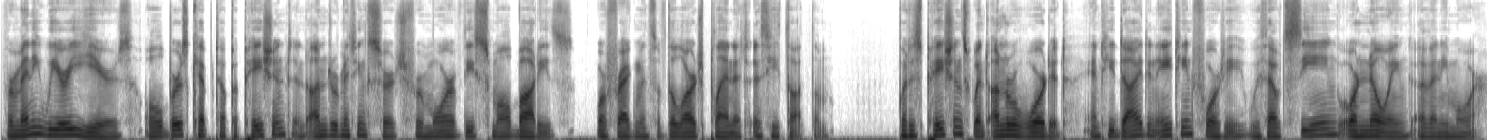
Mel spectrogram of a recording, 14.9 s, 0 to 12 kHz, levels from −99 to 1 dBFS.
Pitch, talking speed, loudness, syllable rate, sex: 120 Hz, 185 wpm, -19 LUFS, 5.0 syllables/s, male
